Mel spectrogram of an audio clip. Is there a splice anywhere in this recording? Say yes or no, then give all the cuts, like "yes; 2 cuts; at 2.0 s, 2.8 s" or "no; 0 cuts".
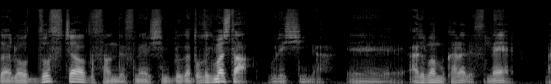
yes; 2 cuts; at 2.6 s, 3.4 s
